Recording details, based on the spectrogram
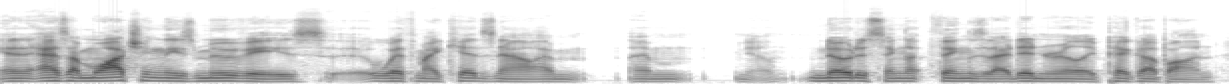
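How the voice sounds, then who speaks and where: A man's voice: low voice, fairly bright tone, dry recording, clean studio sound. A man in his thirties hosting a casual livestream sports show, laid-back and rambling with plenty of fillers. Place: home in Michigan.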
